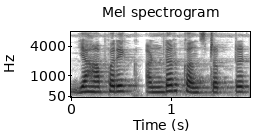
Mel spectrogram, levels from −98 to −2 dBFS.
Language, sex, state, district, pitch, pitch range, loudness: Hindi, female, Maharashtra, Chandrapur, 245 Hz, 230-265 Hz, -16 LUFS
